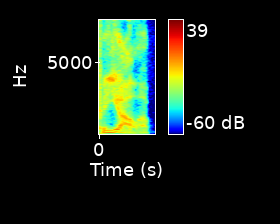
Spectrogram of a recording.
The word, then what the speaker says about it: Puyallup: Puyallup, Washington on Coast to Coast. Am I pronouncing that right? I've always wondered. – Puyallup, Washington. – Puyallup. Okay, I was close enough.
